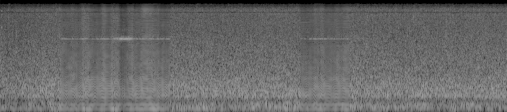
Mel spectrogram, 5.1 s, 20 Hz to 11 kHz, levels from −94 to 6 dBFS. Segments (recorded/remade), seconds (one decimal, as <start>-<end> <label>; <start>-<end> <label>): 0.0-0.6 recorded; 0.6-1.7 remade; 1.7-3.0 recorded; 3.0-3.5 remade; 3.5-5.1 recorded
